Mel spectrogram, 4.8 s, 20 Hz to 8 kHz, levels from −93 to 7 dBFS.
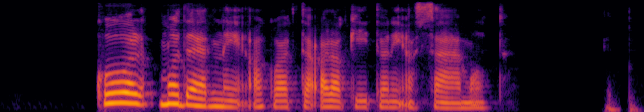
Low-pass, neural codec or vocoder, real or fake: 7.2 kHz; codec, 16 kHz, 8 kbps, FunCodec, trained on LibriTTS, 25 frames a second; fake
